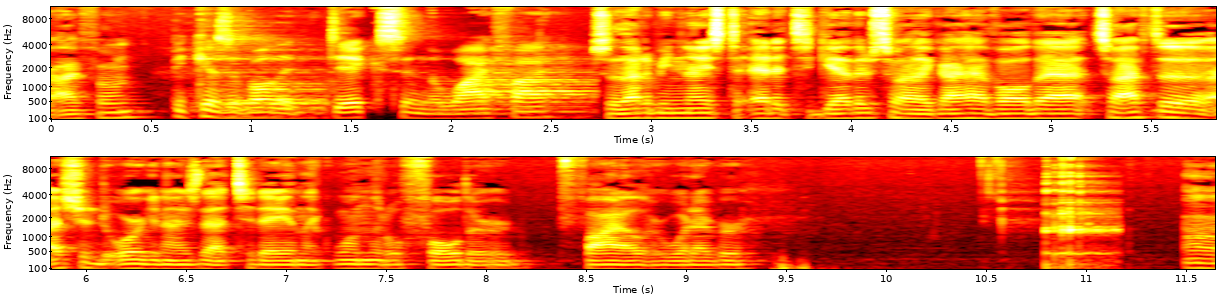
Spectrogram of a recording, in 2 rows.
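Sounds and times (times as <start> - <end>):
speech: 0.0 - 9.5
loud throaty burp: 10.7 - 11.6.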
